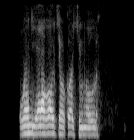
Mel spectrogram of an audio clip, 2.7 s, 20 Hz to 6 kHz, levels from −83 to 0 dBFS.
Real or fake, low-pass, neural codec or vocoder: fake; 5.4 kHz; codec, 24 kHz, 1.5 kbps, HILCodec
